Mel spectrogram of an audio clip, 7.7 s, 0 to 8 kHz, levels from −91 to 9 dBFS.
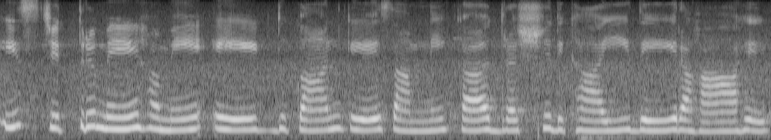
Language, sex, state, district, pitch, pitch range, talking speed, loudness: Hindi, female, Madhya Pradesh, Dhar, 230 Hz, 220-255 Hz, 110 wpm, -13 LUFS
